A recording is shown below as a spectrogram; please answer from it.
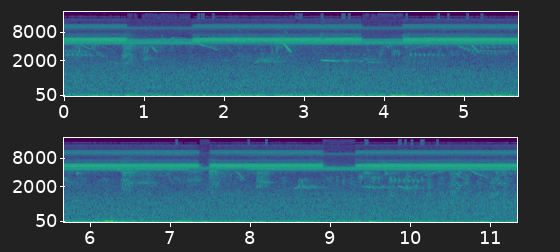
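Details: Crickets produce an even, high trill, interrupted by short gaps every couple of seconds, in a rural setting with a windmill murmuring. Birds chirp and whistle softly throughout, and there is a brief low thump near six seconds.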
